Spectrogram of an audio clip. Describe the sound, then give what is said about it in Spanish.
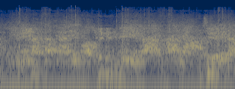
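A large crowd at the PSOE headquarters on Calle Ferraz in Madrid shouts rhythmic political chants of "Viva España" and "Viva el Socialismo" in unison, loud and sustained, with repeated rising and falling bursts of voices over a constant roar. “Gritos de Viva España y Viva el Socialismo en la sede del PSOE, calle Ferraz, Madrid.”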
